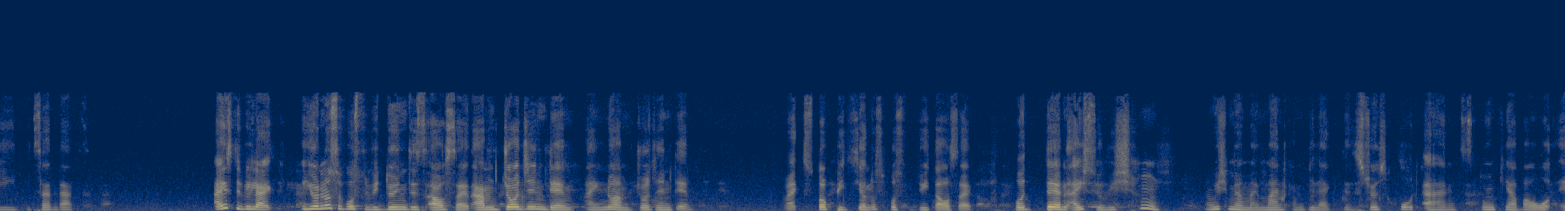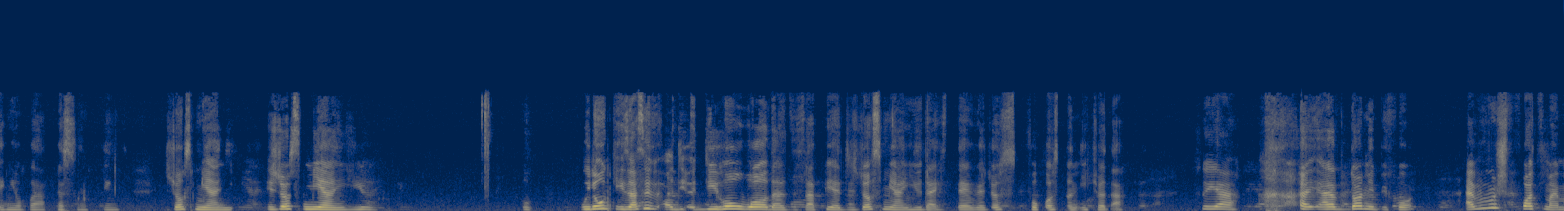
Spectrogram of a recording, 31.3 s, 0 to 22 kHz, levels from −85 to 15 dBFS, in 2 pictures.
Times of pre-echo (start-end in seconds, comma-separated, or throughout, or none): none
